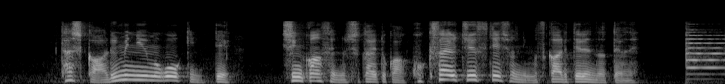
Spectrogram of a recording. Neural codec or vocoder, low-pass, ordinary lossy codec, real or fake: none; none; none; real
